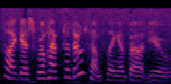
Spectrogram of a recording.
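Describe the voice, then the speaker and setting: A cool, taunting female space villain with a high, bright voice. She is arch and mocking in old radio-serial style. The recording is dull and hissy. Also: lively intonation, normal speed. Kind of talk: 1930s radio serial acting.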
